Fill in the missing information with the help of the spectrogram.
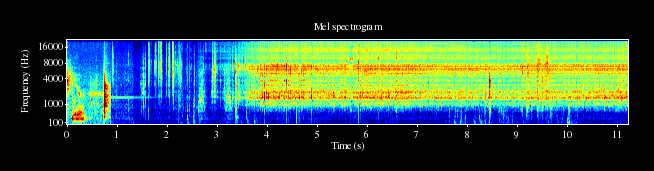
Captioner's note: switching the kettle on; kettle sounds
